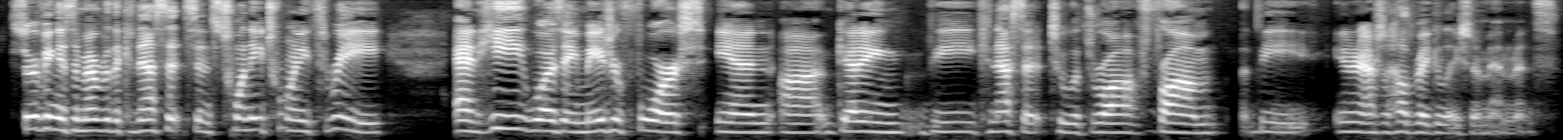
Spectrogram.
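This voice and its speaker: A woman's voice: mid-range voice, fairly even intonation, moderate pace. A woman hosting an event, thanking one speaker and reading the introduction of the next. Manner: reads introductions, occasional fillers. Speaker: event host.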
